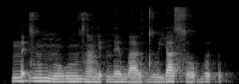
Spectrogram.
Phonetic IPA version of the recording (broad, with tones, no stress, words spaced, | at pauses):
mɛ˦ʔzũ˦ŋũ˨ wũ˦zã˦˨ lɪ˦ʔnɛ˦wa˨ʊ̯ du˨jä˦˨so˨bʊ˦ʔ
